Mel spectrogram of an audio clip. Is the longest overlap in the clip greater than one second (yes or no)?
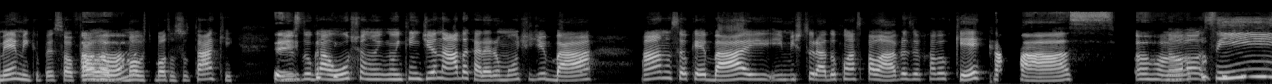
no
